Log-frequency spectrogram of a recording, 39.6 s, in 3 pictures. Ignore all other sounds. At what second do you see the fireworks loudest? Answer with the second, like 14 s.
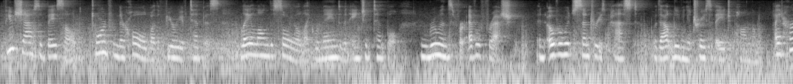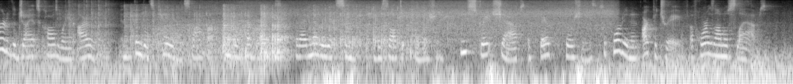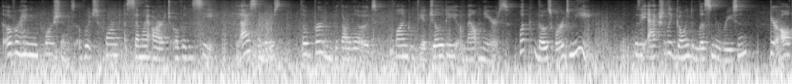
18 s.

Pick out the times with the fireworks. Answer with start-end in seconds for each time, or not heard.
14.1-20.6.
